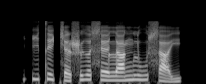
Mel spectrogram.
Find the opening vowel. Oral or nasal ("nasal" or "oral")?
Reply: oral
